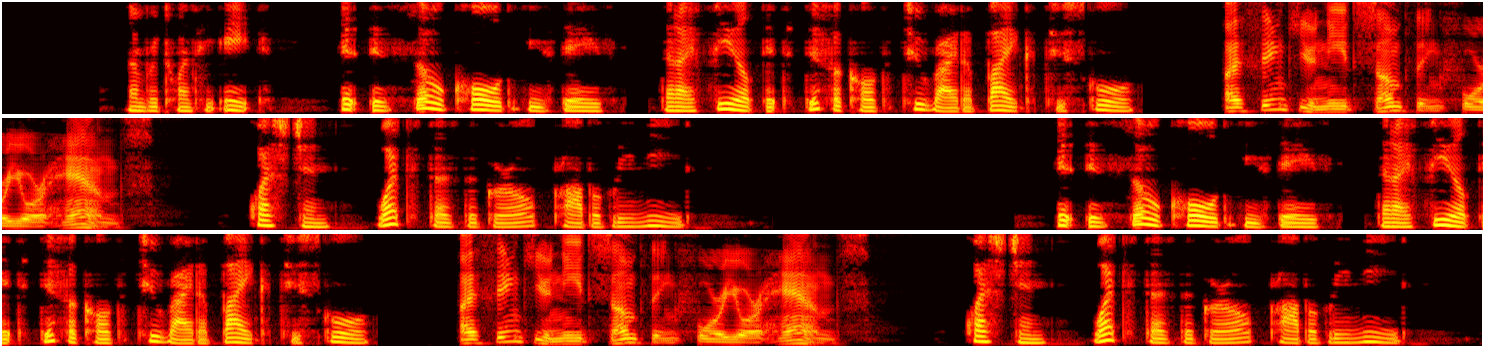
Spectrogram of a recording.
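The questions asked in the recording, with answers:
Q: What does the girl probably need?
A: Gloves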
